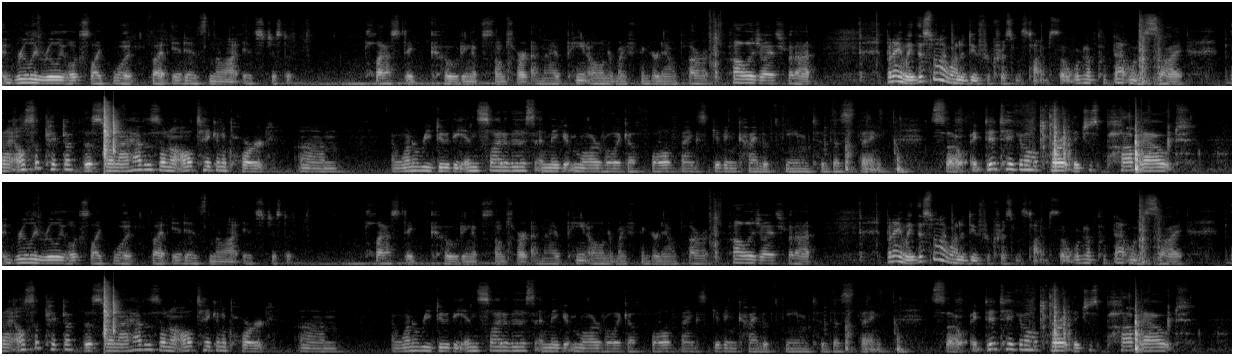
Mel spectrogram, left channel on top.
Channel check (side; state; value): right; quieter; 4.7 dB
